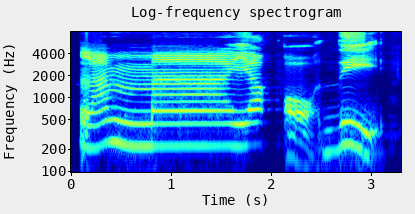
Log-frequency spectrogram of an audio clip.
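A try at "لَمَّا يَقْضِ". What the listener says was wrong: Oke, mim tasdidnya dulu, jangan lupa tahan. Ada gunnah ya. Lamma yaqdi.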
